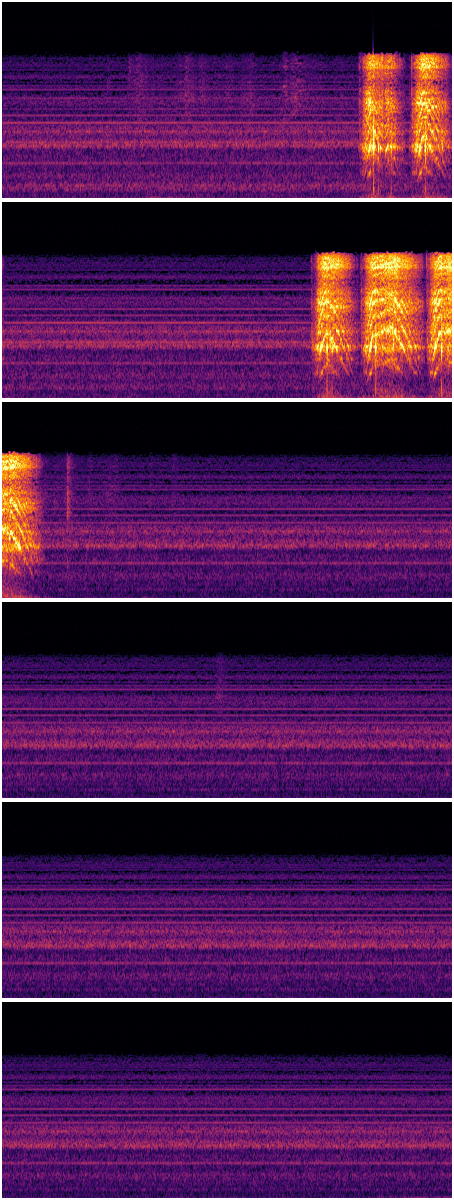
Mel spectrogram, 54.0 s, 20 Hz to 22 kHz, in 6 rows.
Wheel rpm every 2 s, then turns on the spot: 0, 0, 0, 20, 10, 0, 0, 20, 70, 20, 0, 0, 0, 0, 0, 0, 0, 0, 0, 0, 0, 0, 0, 0, 0, 0, 0.
none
